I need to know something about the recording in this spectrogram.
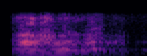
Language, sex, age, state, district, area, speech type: Marathi, male, 60+, Maharashtra, Ahmednagar, urban, conversation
